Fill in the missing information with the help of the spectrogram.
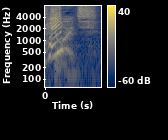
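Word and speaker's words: Georges: And how do you say his name? George's? – I think it's Jorge? – Just George. – George. Just George. Okay.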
